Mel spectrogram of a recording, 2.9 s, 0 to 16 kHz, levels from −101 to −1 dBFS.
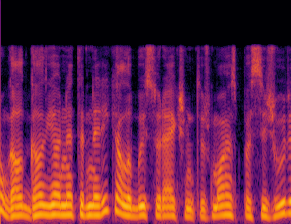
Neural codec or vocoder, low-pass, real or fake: none; 7.2 kHz; real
